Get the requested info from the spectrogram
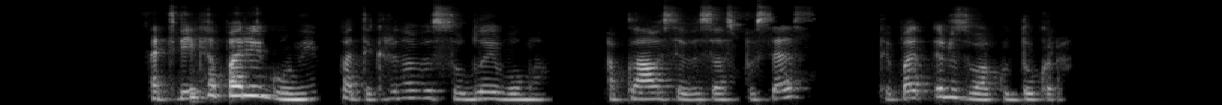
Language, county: Lithuanian, Panevėžys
